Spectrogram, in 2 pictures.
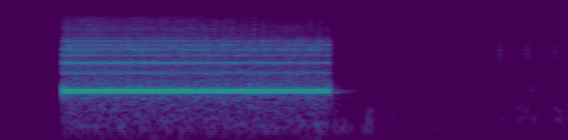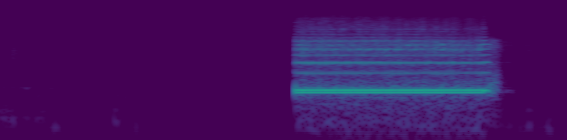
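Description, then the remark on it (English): A phone call rings out as hosts call someone to ask which wide receiver a listener should sit: two long, steady electronic ring tones about four seconds apart, fairly loud, with faint clicks in the quiet gap and no one speaking. “We are going to get the Oracle on the phone, and we will ask her what she thinks.”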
